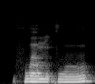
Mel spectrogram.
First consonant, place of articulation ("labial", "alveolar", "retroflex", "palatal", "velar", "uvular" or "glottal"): glottal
